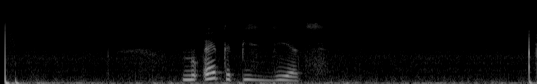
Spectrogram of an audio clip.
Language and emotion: Russian, angry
